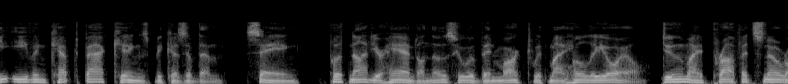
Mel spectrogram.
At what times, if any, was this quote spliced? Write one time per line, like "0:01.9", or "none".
0:06.6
